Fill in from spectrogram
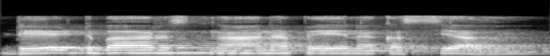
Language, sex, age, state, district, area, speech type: Sanskrit, male, 18-30, Karnataka, Uttara Kannada, rural, spontaneous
